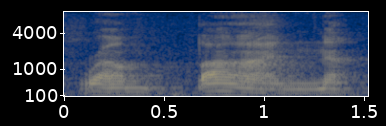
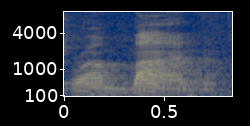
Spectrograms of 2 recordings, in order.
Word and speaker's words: Ramban: And to make a distinction as we say it, because M and N can sound similar, we say about Maimonides, Rambam, emphasis, accent on the first syllable, Rambam. But Nachmanides is Ramban. So that helps us to distinguish the two.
